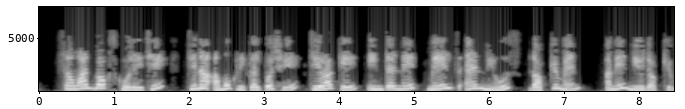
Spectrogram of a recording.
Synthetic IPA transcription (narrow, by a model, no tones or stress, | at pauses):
sə̃ad̪̚bɔkskʰolet͡ʃʰe | d͡ʒenaʔəmukʋikəlpot͡ʃʰed͡ʒeʋakeɪɳʈəɾneʈ̚melsɛ̃ɳɖnjuz | ɖɔkjumeɳʈ | ənenjuɖɔkjum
